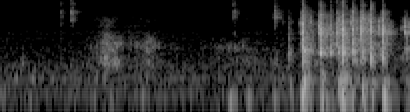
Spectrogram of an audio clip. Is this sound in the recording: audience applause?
no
